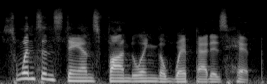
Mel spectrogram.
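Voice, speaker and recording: A man's voice: on the high side, big pitch swings, measured pace, a little hiss or hum. A man narrating a scripted audio drama story.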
